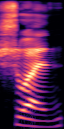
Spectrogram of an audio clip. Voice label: "shun3", Mandarin

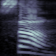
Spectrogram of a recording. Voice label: "sang4", mandarin

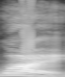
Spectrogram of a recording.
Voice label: "wai4", Mandarin

